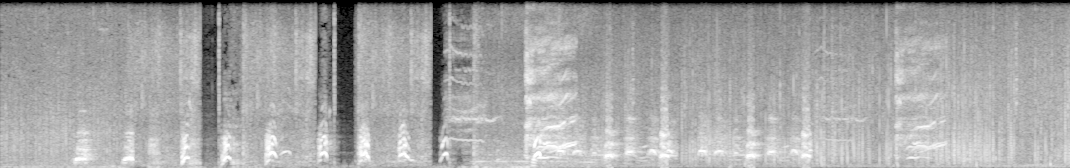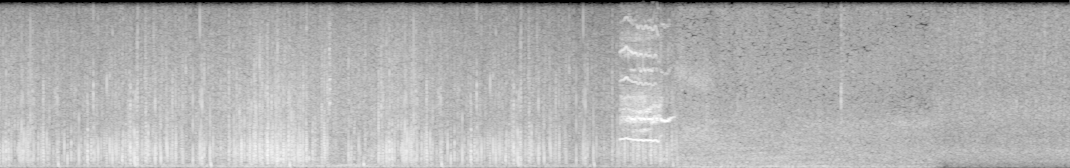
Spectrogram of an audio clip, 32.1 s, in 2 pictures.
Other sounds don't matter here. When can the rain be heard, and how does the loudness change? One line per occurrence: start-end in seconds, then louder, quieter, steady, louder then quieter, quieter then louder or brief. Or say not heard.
0.0-32.0 louder then quieter.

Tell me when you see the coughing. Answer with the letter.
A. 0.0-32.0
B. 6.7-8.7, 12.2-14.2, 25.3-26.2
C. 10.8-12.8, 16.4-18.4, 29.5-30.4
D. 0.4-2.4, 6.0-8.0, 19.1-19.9
B.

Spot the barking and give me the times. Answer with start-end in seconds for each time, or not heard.
1.1-12.2.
